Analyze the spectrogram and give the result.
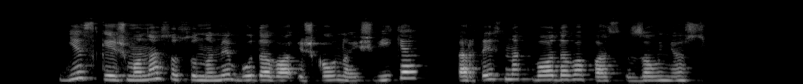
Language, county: Lithuanian, Šiauliai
